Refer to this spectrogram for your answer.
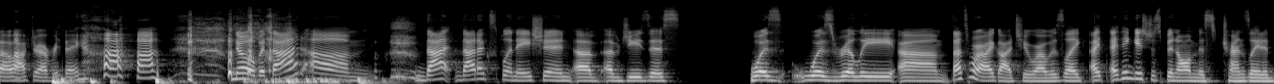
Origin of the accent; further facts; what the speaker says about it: Tennessee, United States; I'm from Tennessee.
